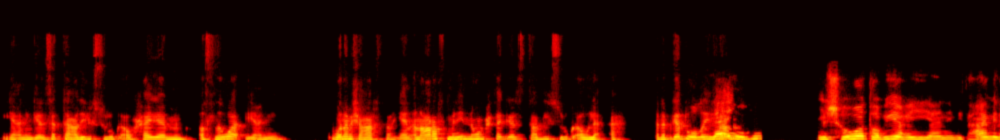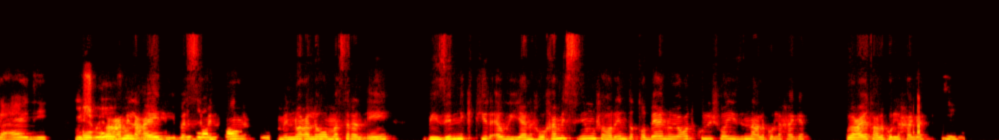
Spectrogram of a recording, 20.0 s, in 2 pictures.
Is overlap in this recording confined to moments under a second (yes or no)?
no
